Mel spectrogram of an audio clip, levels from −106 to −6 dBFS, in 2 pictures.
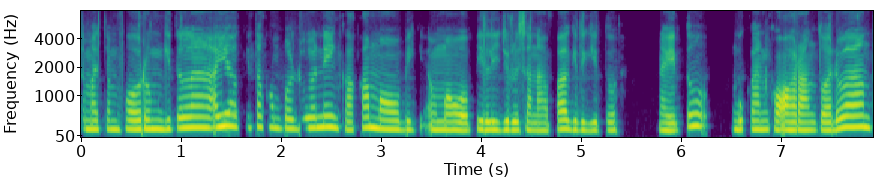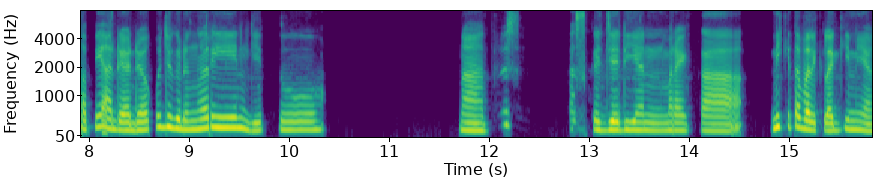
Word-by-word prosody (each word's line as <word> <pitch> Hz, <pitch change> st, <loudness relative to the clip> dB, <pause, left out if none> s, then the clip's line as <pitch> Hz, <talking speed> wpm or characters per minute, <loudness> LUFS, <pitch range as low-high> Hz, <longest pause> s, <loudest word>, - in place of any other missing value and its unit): semacam 205 Hz, 0 st, -2 dB
forum 210 Hz, +1 st, +3 dB
gitulah. 245 Hz, +2 st, +2 dB
“Ayo 275 Hz, +2 st, +6 dB, 0.2 s
kita 255 Hz, +2 st, -5 dB
kumpul 230 Hz, -2 st, -2 dB
dulu 235 Hz, +2 st, -1 dB
nih, 260 Hz, 0 st, +4 dB
Kakak 245 Hz, +6 st, -1 dB
mau 210 Hz, -3 st, +4 dB
bik 195 Hz, -2 st, -4 dB
eee, 195 Hz, -, -1 dB
mau 185 Hz, -2 st, +3 dB
pilih 195 Hz, -1 st, +2 dB
jurusan 190 Hz, -1 st, 0 dB
apa,” 205 Hz, +4 st, -4 dB
gitu-gitu. 185 Hz, -1 st, -4 dB, 0.5 s
Nah, 180 Hz, -, 0 dB
itu 175 Hz, +10 st, -5 dB, 0.5 s
bukan 200 Hz, 0 st, -1 dB
ke -, -, 0 dB
orang 190 Hz, -1 st, +4 dB
tua 185 Hz, -1 st, +1 dB
doang, 255 Hz, +2 st, +5 dB
tapi 210 Hz, +6 st, -6 dB
adik-adik 190 Hz, -3 st, 0 dB
aku 260 Hz, -, -6 dB
juga 245 Hz, -3 st, +4 dB
dengerin, 240 Hz, +3 st, +3 dB
gitu. 195 Hz, +1 st, -6 dB, 1.4 s
Nah, 175 Hz, -2 st, -2 dB
terus, 305 Hz, -, -13 dB, 0.6 s
pas 205 Hz, -, -12 dB
kejadian 190 Hz, -2 st, 0 dB
mereka 175 Hz, -2 st, -5 dB, 0.4 s
nih 255 Hz, -, +4 dB
kita 265 Hz, -1 st, -3 dB
balik 195 Hz, -3 st, +2 dB
lagi 175 Hz, +5 st, -3 dB
nih 200 Hz, -1 st, -2 dB
200 Hz, 150 wpm, -18 LUFS, 185-235 Hz, 1.4 s, Ayo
